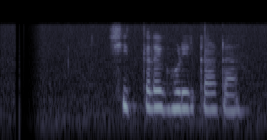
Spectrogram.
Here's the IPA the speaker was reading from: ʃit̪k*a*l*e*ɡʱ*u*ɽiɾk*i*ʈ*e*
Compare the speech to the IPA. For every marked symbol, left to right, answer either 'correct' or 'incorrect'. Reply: correct, correct, incorrect: o, incorrect: a, incorrect: a

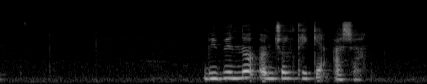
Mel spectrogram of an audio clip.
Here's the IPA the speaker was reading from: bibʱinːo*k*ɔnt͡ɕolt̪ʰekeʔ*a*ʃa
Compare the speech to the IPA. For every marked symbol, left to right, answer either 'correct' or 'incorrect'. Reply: incorrect: ʔ, correct

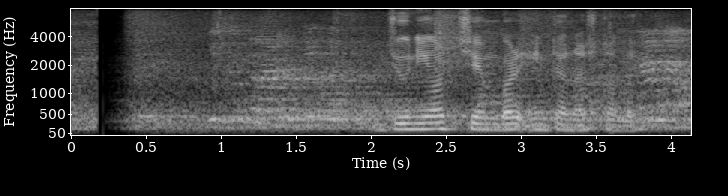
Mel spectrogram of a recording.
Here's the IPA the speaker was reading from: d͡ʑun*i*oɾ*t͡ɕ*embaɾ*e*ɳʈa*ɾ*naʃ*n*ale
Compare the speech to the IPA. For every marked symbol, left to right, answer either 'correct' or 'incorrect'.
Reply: correct, correct, incorrect: i, correct, correct

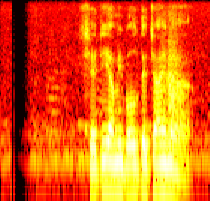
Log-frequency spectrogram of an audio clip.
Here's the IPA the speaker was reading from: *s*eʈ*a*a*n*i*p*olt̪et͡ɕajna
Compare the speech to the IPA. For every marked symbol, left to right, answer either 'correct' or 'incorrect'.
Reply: incorrect: ʃ, incorrect: i, incorrect: m, incorrect: b

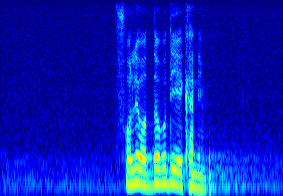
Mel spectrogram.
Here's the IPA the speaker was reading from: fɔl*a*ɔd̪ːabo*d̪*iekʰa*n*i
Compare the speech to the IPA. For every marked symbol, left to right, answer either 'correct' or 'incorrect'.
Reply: incorrect: e, correct, correct

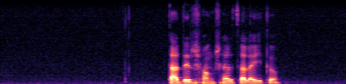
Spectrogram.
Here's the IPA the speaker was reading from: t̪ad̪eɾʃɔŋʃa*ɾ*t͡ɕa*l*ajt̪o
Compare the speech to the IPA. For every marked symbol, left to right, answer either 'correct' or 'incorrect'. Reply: correct, correct

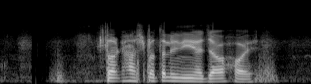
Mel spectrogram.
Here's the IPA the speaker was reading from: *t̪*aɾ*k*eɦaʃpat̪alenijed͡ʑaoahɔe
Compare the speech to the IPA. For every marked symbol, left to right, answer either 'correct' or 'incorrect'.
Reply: correct, correct

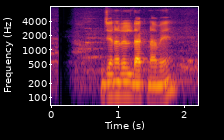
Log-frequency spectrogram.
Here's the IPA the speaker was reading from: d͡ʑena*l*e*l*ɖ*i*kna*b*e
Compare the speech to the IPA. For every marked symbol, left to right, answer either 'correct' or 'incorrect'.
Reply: incorrect: ɾ, correct, incorrect: a, incorrect: m

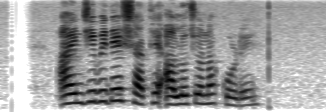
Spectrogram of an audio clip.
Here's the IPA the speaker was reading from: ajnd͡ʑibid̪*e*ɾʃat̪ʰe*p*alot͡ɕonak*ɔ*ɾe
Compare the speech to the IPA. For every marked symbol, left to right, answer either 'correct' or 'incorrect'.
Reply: correct, incorrect: ʔ, incorrect: o

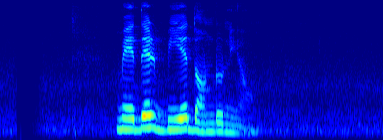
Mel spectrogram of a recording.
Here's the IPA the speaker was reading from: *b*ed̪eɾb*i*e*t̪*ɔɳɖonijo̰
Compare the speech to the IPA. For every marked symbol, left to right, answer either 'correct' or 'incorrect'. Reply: incorrect: m, correct, incorrect: d̪

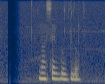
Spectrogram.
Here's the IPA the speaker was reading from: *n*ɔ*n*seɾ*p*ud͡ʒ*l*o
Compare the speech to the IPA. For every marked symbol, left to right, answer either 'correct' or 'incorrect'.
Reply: correct, incorrect: none, incorrect: b, correct

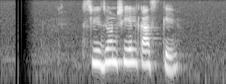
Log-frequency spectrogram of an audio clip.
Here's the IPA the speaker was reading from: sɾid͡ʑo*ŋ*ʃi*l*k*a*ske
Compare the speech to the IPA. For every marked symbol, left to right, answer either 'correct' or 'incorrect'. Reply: incorrect: n, correct, correct

